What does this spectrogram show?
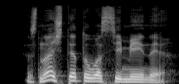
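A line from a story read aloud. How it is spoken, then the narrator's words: Snort. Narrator (Russian): хмыкнул Нед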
